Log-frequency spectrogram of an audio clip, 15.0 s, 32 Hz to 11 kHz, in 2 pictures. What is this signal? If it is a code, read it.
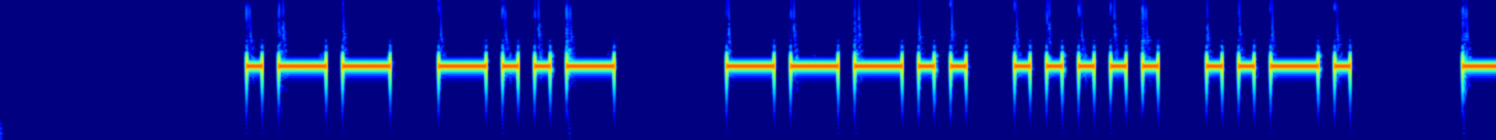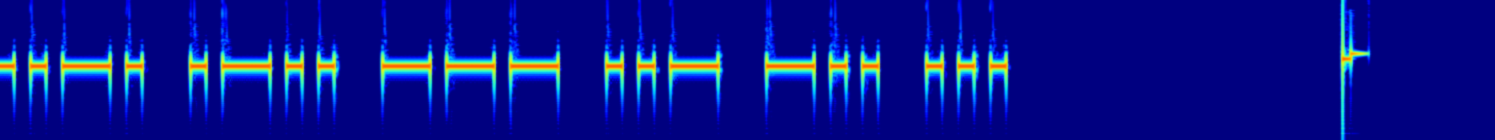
Morse code, heard as a keyed tone, about 16 wpm, 700 Hz. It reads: WX 85F CLOUDS
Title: Practice QSO - Exchange 2 - Info - 15wpm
